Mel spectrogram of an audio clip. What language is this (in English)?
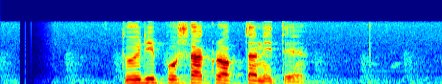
Bangla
